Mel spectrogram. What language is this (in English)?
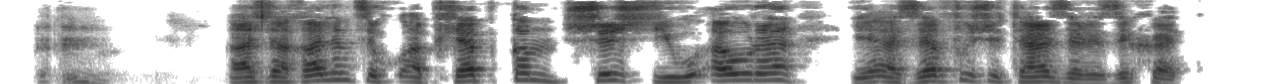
Kabardian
